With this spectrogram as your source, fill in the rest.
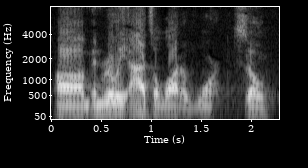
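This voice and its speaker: Inside a large house, a man gives a casual walkthrough as a real estate agent, chatty and upbeat with plenty of fillers and easy laughter. His voice is medium-pitched with fairly even intonation and vocal fry, at a normal speed, and the recording quality is low.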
